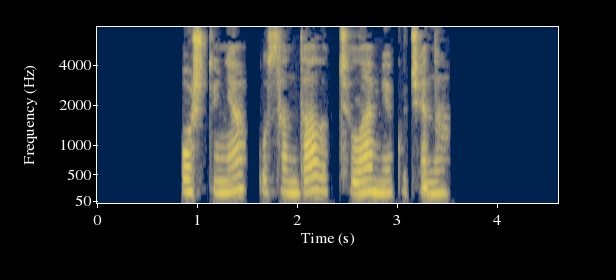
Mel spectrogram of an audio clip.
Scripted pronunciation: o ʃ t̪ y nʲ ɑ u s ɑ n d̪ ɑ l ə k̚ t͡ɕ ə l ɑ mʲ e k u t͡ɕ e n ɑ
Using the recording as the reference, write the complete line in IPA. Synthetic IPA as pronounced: o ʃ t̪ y nʲ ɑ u s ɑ n d̪ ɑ l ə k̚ t͡ɕ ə l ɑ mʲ e k u t͡ɕ e n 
